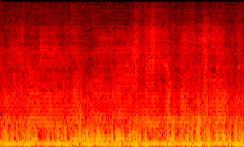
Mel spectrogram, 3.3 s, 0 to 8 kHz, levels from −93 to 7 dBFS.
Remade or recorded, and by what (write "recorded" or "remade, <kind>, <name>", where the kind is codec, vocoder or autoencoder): remade, vocoder, WaveNeXt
